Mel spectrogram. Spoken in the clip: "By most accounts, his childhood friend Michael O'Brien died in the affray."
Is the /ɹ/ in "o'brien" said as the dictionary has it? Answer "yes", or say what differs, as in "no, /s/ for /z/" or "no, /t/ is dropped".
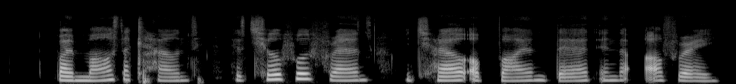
no, /ɹ/ is dropped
